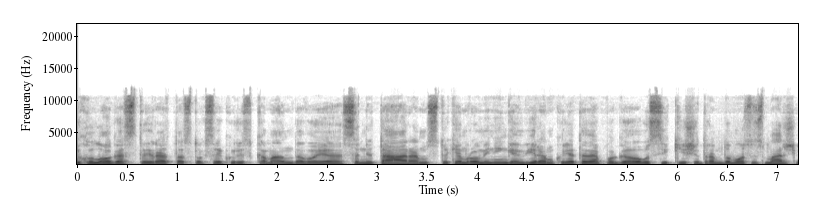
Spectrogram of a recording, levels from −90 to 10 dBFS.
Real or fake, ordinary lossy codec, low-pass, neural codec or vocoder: fake; Opus, 32 kbps; 10.8 kHz; vocoder, 24 kHz, 100 mel bands, Vocos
